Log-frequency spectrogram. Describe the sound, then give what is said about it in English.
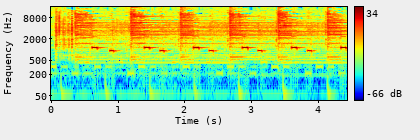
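A cuckoo clock calls its two-note cuckoo over and over in a quick, steady rhythm, each call landing on a sharp mechanical clunk and tick, fairly loud with no voices. “Fancy being the owner of a cuckoo clock museum?”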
